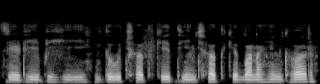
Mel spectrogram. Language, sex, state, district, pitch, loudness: Awadhi, male, Chhattisgarh, Balrampur, 115 Hz, -20 LUFS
